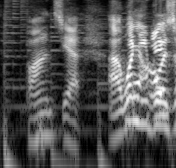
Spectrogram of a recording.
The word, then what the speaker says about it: Fiennes: um with ralph fiennes i think it's pronounced uh yeah fines yeah uh when you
